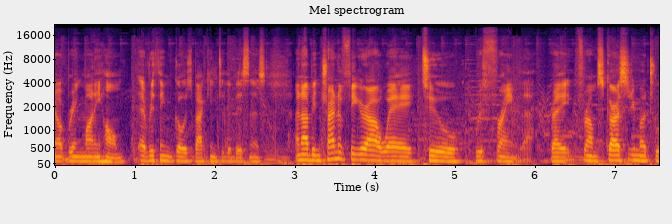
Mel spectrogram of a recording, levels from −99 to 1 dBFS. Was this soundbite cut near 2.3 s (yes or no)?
no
